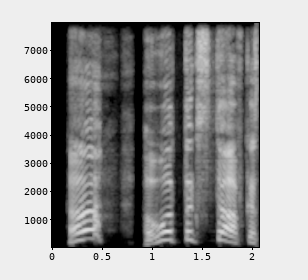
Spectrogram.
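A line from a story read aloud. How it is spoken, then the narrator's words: Said, bursting into laughter. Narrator (Russian): сказал Д'Артаньян, невольно раздражаясь хохотом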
